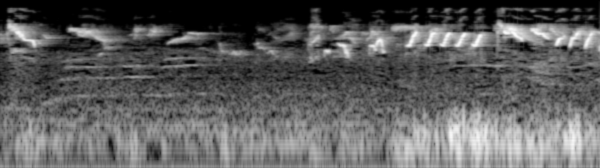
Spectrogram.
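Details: Oriental white-eye singing in the 'nembak isian' style: high, thin chirps and short trills, then a rapid run of sharp clicked notes near the end. A faint low hum sits underneath.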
